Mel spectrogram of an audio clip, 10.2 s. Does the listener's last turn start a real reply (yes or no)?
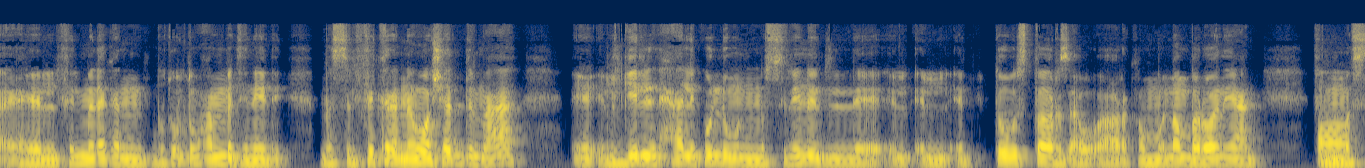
no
